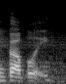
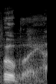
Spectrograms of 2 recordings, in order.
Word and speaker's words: Bublé: You mean bubbly? – No, I mean Bublé. – You're Michael Bublé, that's a bubbly. – She's right, Michael Bublé. It's pronounced Bublé, I know, thanks.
